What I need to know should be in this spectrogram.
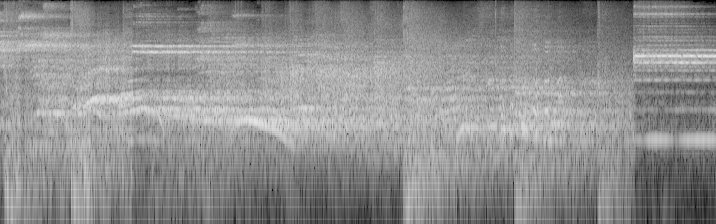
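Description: Young women call out and shout to each other across the court.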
